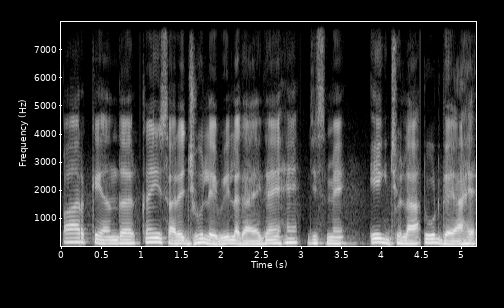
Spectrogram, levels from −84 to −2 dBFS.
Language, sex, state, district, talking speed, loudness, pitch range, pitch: Hindi, male, Uttar Pradesh, Gorakhpur, 195 wpm, -13 LUFS, 105-135 Hz, 115 Hz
